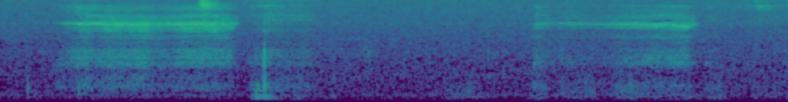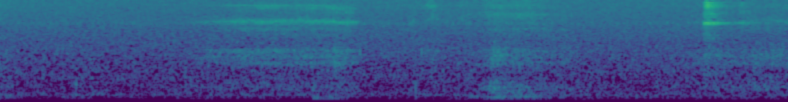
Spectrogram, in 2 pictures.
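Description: A sleeping Cocker Spaniel snores in soft, breathy, wheezing rasps every few seconds.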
